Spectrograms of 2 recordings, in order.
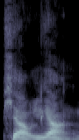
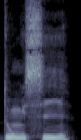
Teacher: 漂亮 with two fourth tones, and 东西 with two first tones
